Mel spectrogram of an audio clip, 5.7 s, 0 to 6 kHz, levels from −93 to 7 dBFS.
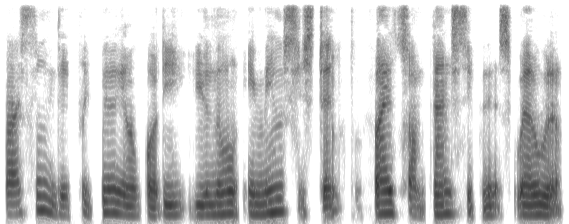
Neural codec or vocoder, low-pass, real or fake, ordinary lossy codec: codec, 16 kHz in and 24 kHz out, 1.1 kbps, FireRedTTS-2 codec; 5.4 kHz; fake; none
